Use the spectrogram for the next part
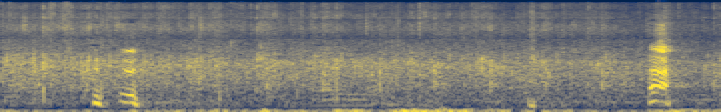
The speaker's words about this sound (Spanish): Fuerte el aplauso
